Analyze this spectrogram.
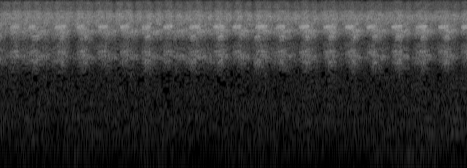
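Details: Cicadas in a dense, continuous high buzzing chorus, bright and hissing, pulsing gently a little more than twice per second with no other sounds.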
